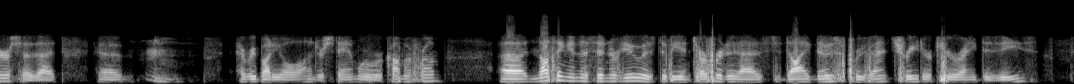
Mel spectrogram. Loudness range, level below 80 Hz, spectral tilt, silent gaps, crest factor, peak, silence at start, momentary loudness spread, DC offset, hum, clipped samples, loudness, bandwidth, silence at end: 7 LU; -56 dBFS; -8 dB/octave; none; 16 dB; 0 dBFS; 0 s; 14 LU; under 0.1%; none; under 0.1%; -16 LUFS; 9.8 kHz; 0.4 s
